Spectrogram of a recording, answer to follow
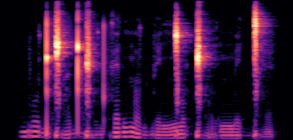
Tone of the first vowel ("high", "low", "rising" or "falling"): falling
